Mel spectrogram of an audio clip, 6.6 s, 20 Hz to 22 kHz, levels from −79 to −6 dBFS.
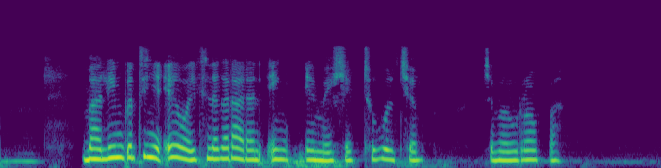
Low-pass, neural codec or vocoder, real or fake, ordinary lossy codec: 7.2 kHz; codec, 16 kHz, 2 kbps, FunCodec, trained on Chinese and English, 25 frames a second; fake; MP3, 32 kbps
